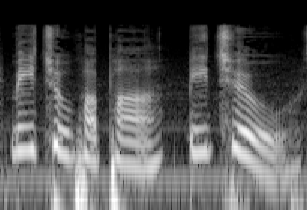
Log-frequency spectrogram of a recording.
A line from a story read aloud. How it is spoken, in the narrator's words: Sophie cried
